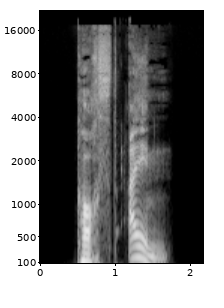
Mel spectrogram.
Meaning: second-person singular present of einkochen
- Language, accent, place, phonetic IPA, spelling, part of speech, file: German, Germany, Berlin, [ˌkɔxst ˈaɪ̯n], kochst ein, verb, De-kochst ein.ogg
